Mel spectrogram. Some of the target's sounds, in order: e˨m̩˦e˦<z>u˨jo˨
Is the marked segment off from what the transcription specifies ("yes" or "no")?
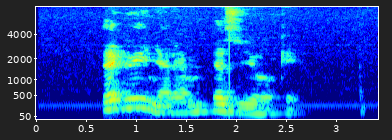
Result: no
